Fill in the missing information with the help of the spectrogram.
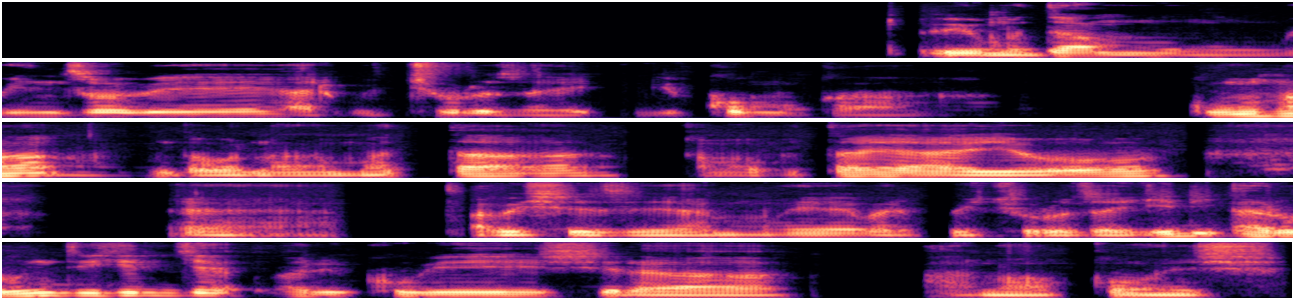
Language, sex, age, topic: Kinyarwanda, male, 36-49, finance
